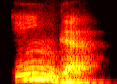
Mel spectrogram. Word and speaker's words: Inga: da guarita neve então nome do gênero bem da vida inga põe a tônica ninho tinga bom segunda-feira simplesinho beleza outra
